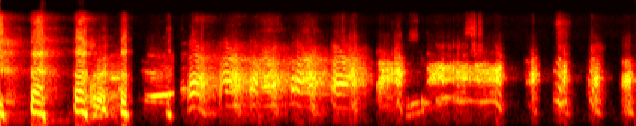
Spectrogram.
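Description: Several men laughing together, with bits of laughing speech mixed in; near the end the laughter breaks into quick short bursts.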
